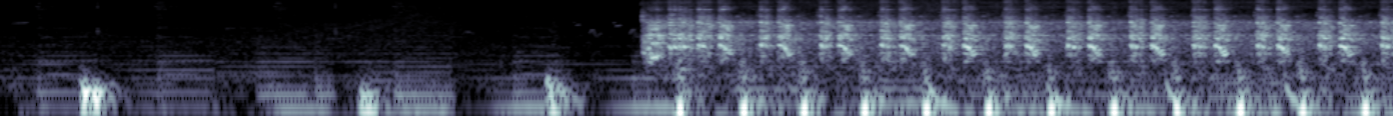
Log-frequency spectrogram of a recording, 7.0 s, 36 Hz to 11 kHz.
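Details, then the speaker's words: 1989 Yamaha Moto-4 350 ATV, budget rebuild, first crank: fuel tank drained and refilled with ethanol-free 90 octane, mixture screw set to 1.5 turns, choke on; steady cranking, engine doesn't catch or run. "Still no fire on the ATV. Well, fire, but it won't run."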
